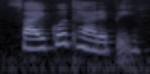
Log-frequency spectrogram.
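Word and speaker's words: psychotherapy: Question number 27 है, which letter is silent in the word साइकोथेरेपी। तो ये साइकोथेरेपी लिखा है, इसमें कौन सा वर्ड है जो साइलेंट है? वो है पी।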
